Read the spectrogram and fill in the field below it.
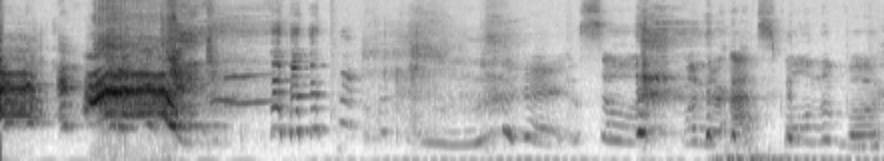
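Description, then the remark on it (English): Two people imitate the background noise of a film scene: one lets out a loud, shrill imitation scream near the start, the other follows with a string of short, yappy vocal bursts mimicking a dog barking, all fairly loud. “But in the background you can literally hear screaming and barking. Like this. You scream, I bark.”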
